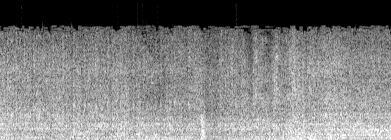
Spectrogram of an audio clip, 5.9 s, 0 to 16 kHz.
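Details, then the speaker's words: 1948 Ford F-5 truck, sat unrun for over a year, cold start on choke with throttle pumped by hand at the engine (no accelerator pedal): steady, even, unhurried idle with no knocks or misses; normal healthy cold idle. "Well, okay, that's a good start. I like it. I'm happy."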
